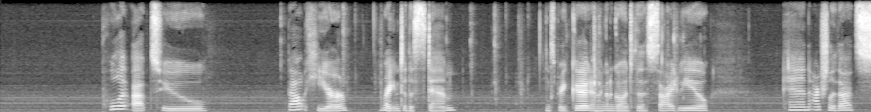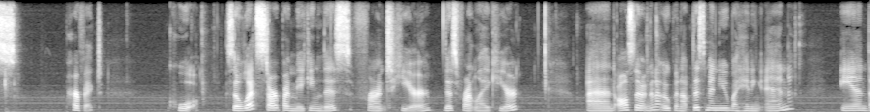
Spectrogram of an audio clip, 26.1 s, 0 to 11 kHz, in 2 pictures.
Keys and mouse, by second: 5.3 middle click, 6.7-7.7 drag, 8.0 middle click, 8.9 KP_3, 10.1 z, 13.1 z, 21.4-22.8 middle drag, 22.8 n, 24.9 middle click, 25.0-26.0 drag, 26.0 middle click.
